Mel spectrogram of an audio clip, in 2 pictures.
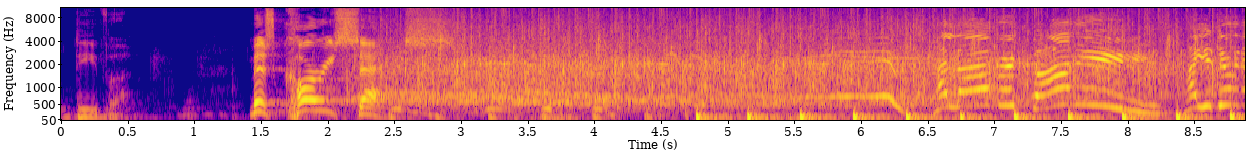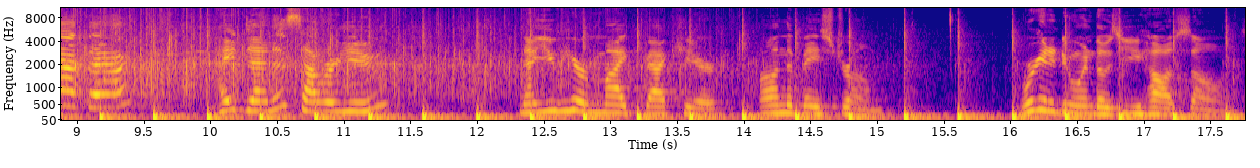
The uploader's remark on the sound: Live at the SouthPoint Casino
